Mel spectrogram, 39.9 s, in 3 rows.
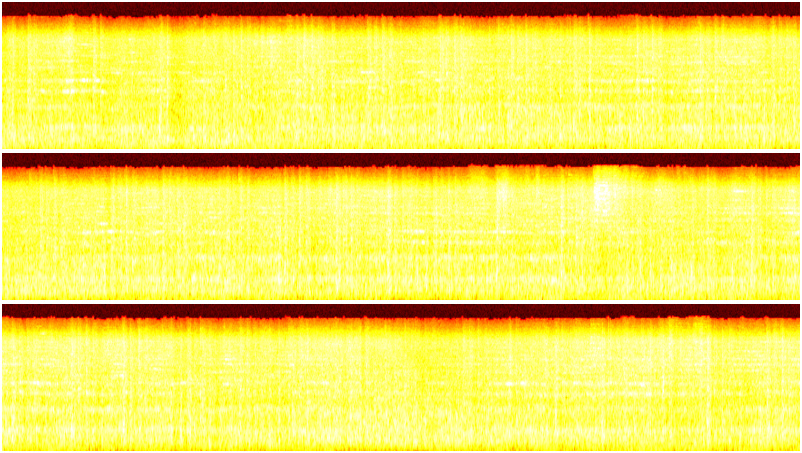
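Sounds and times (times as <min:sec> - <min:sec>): steel train wheels on rails: 0:00.0 - 0:39.9.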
